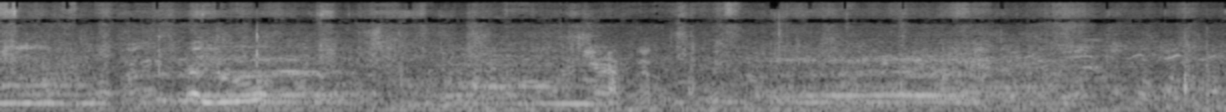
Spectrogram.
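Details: Cattle being unloaded from a truck, several long, wavering moos rising and falling over the clip, with steady engine-like rumble and people's voices in the background.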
